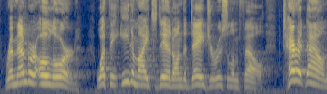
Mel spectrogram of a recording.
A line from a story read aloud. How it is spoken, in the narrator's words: cried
